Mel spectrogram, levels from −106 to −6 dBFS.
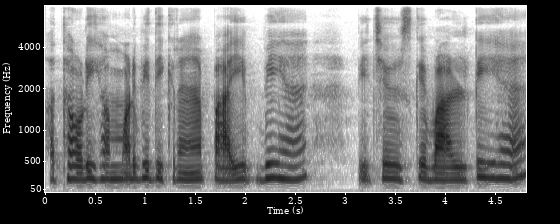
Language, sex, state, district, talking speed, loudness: Hindi, female, Haryana, Jhajjar, 160 wpm, -24 LUFS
